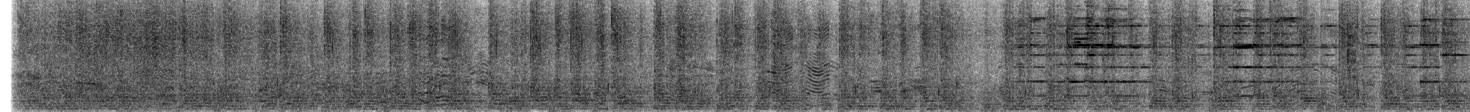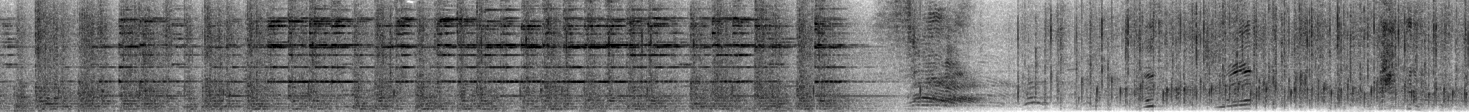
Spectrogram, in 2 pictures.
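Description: Live Awa odori dance music from the group's band: drums with melodic instruments over a driving rhythm, played loudly. The music stops abruptly near the end, followed by clapping and voices.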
